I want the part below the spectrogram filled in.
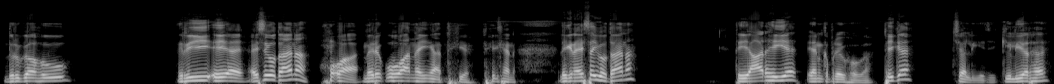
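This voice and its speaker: Brief: male tutor, high and smooth voice, dry close sound, asks his own questions and repeats points. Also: expressive, no echo. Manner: slows down to dictate notes. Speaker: English teacher. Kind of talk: online grammar lesson.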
